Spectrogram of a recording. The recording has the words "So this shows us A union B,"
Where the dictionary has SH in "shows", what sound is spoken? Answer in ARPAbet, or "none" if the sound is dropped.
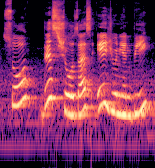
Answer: SH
